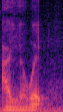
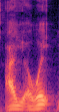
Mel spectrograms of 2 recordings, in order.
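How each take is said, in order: First: "Are you awake?" said much softer; soft repeat. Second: "Are you awake?" asked with a clear rise on awake; rising question. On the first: Teacher softly repeating the question for students. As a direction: murmur "Are you awake?" as a quiet echo. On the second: Teacher modelling a question to students, rising tune. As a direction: ask "Are you awake?" brightly, lifting awake. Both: Shown as a demonstration. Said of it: "awake က adjective".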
